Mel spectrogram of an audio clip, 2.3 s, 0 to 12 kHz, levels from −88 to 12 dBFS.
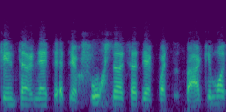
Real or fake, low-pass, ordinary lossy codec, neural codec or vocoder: fake; 7.2 kHz; MP3, 48 kbps; codec, 16 kHz, 2 kbps, FunCodec, trained on Chinese and English, 25 frames a second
